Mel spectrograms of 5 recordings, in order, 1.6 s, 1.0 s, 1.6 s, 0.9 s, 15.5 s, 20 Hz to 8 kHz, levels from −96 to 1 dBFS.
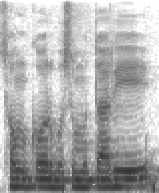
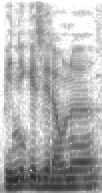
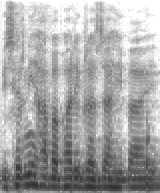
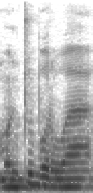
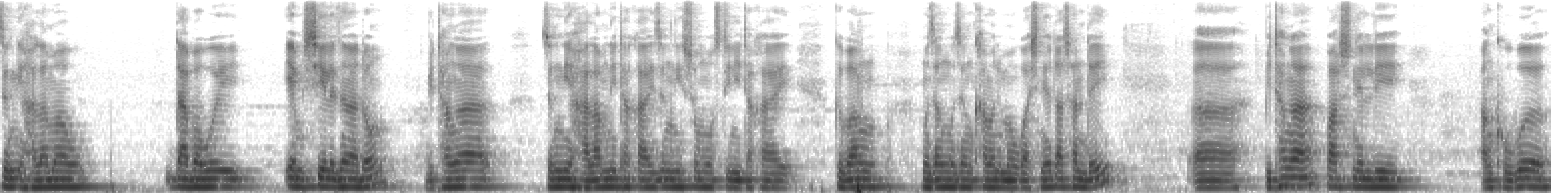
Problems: none marked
